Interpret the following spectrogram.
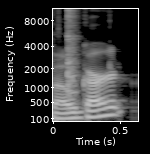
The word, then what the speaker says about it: Boggart: but just like hearing boger mob now makes me think it's going to be from a commander set or like from tempest is it supposed to be pronounced bogart yes just it seems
